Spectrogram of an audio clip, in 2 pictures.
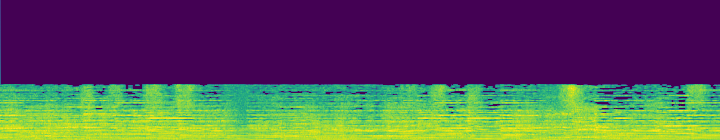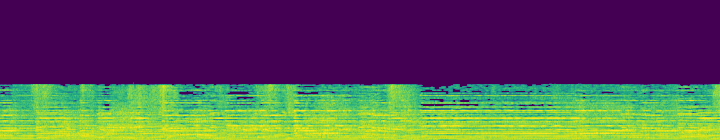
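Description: Church organ playing slow, held chords.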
